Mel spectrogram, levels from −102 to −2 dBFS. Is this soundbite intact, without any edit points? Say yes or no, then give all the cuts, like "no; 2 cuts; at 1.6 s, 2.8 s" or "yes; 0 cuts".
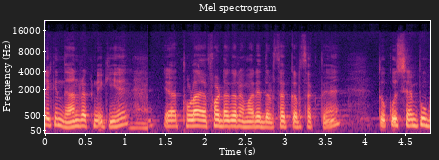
no; 1 cut; at 1.4 s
